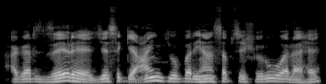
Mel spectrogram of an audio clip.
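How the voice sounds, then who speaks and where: A male teacher giving an online reading lesson, patiently explaining step by step and slowly sounding out each letter and vowel in drills. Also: mid-range voice, no echo.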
